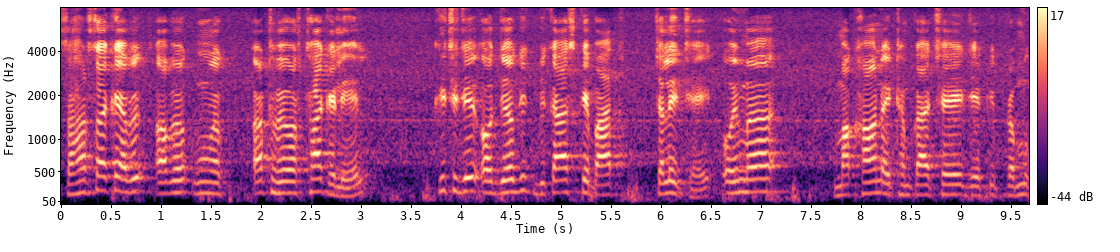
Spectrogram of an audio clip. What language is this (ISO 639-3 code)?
mai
